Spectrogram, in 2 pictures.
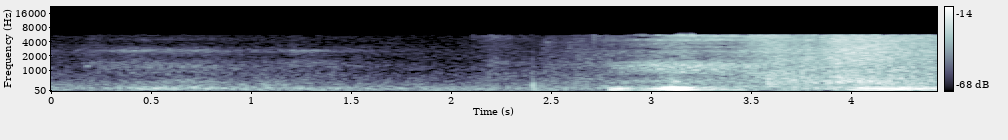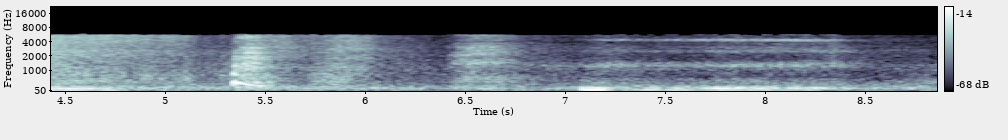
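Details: Labrador named Triggy, very tired, snoring through a mid-morning nap indoors, filmed 25 May 2017; soft, breathy rasping snores swelling in uneven bursts with low rumbling tones between quieter breaths.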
